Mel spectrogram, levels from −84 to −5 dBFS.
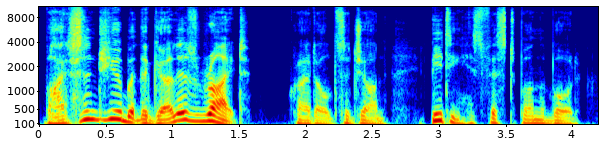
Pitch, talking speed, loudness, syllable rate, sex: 120 Hz, 245 wpm, -19 LUFS, 5.7 syllables/s, male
